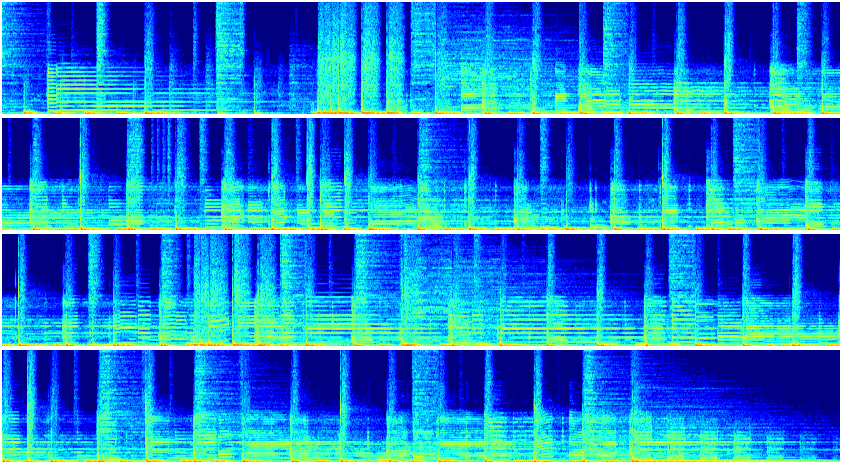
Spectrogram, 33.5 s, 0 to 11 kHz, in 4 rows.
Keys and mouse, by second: 0.0 e, 0.1-3.7 middle drag, 3.7 i, 7.1 Tab, 7.6 a, 7.9 middle click, 8.4 a, 10.4 Tab, 11.7 ctrl+r, 14.1 ctrl+r, 15.6 ctrl+z, 16.5 ctrl+r, 18.4 ctrl+r, 21.6-24.6 middle drag, 24.6-25.6 right drag, 24.6 w, 29.0 click, 29.1 Tab, 29.3-31.0 drag, 30.5 z, 31.3 z, 32.2 a, 32.6 a.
